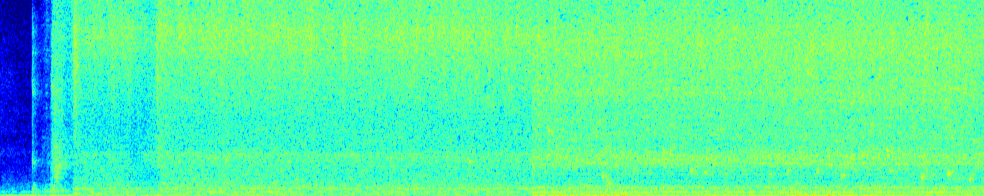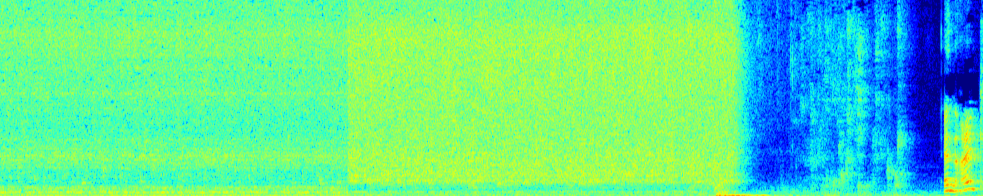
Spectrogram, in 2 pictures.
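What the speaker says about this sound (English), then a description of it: "why I am using the shower to fill in our bathtub" Water from a shower head pours into a Japanese bathtub in a continuous loud, hissing rush that changes tone slightly partway through and stops abruptly near the end.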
